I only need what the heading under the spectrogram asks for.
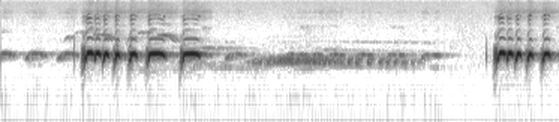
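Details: Zebra dove lure call used for trapping birds: a rapid, rolling burst of mid-pitched pulsed coos, then a soft, lower trilling murmur, and the clipped, stuttering coo phrase starts again near the end.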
